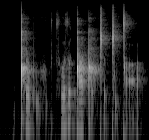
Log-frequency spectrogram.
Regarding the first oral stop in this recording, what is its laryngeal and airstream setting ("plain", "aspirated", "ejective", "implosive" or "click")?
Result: click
